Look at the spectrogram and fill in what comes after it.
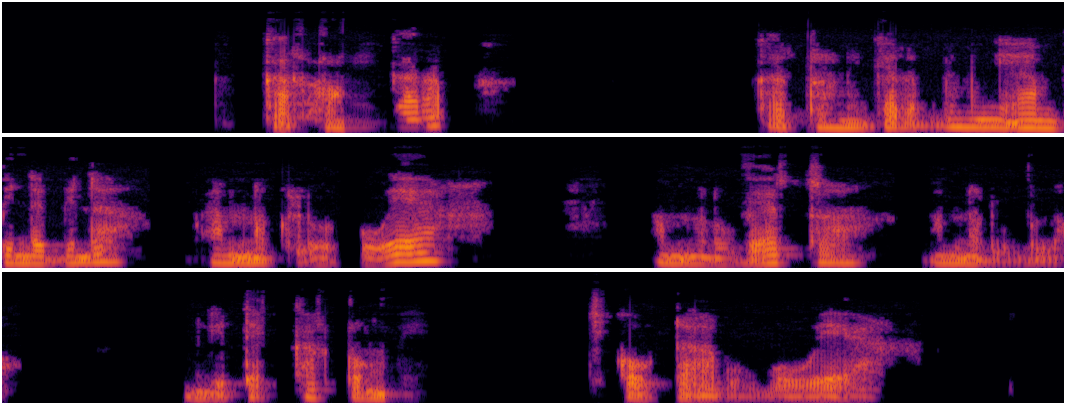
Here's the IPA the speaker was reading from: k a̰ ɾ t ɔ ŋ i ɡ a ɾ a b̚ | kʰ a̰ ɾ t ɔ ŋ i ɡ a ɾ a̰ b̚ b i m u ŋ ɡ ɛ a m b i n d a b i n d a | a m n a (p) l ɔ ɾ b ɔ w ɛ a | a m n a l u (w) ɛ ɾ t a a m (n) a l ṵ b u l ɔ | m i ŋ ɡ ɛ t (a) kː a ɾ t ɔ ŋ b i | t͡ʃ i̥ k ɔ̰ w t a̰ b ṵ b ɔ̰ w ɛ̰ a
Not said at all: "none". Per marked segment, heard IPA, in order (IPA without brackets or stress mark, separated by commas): k, v, n, ɛ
